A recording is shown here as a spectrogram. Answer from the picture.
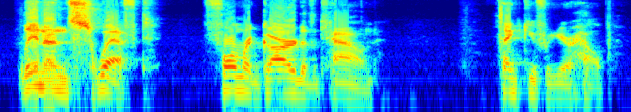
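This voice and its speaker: Doing a gruff put-on character voice, a man speaks slowly at a medium pitch, with very wide pitch swings and big shifts in loudness. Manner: stern, brisk.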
